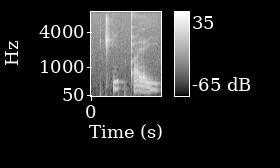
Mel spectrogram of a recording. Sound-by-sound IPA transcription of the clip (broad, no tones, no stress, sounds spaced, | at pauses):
t͡ʃʼ i kʷ qʼ ɛ̰ j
